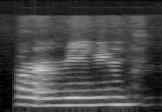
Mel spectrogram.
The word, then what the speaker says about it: Carme: How is it pronounced? Carme.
